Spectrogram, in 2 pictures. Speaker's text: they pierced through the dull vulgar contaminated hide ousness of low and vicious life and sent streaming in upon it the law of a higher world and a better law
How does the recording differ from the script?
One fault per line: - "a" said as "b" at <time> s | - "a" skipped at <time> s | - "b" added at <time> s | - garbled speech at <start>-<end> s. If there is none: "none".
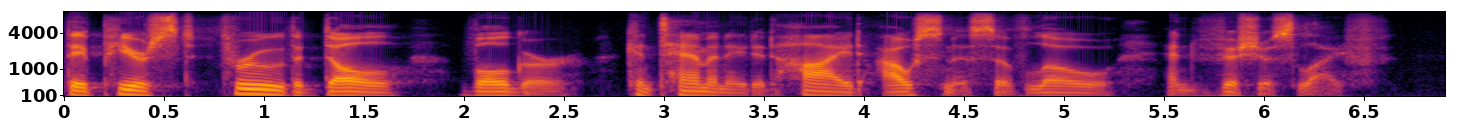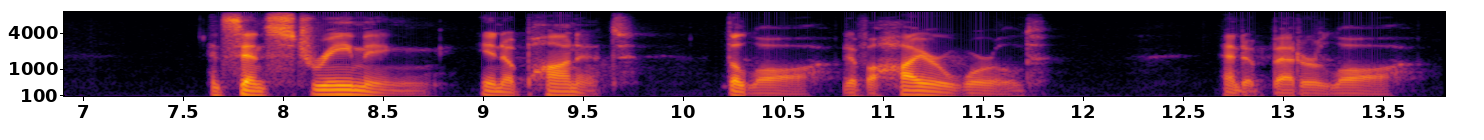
none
